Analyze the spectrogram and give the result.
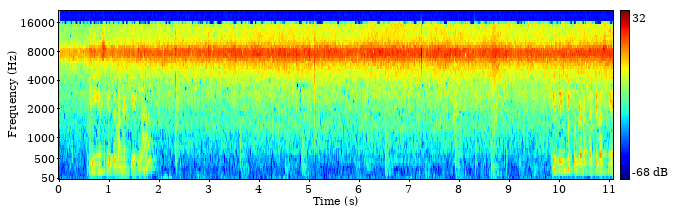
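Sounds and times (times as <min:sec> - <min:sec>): onions sizzling in hot oil: 0:00.0 - 0:11.0
wooden spatula scraping: 0:05.8 - 0:10.9.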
